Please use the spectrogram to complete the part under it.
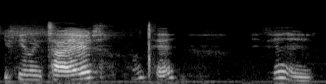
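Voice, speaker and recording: A woman's voice: a little high, expressive, slow, slight background noise. A woman in her thirties teaching an online English group class, friendly and a little nervous, laughing often. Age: 30s. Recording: muffled lo-fi audio.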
